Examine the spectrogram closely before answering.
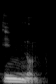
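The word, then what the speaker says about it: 있는: সম্পর্ক ইন্নুন আছে সাংসদ ত ধ্বনির বাৎসিমের পরে যখন ন আসে তখন এই ত ধ্বনির বাৎসিম ন উচ্চারণ হয় এখানে উচ্চারণ হবে ইন্নুন খানগে ইন্নুন সম্পর্ক আছে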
